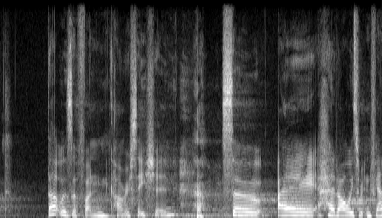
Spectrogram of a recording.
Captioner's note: laughter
